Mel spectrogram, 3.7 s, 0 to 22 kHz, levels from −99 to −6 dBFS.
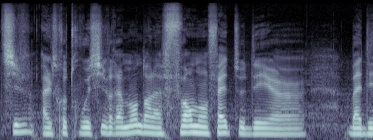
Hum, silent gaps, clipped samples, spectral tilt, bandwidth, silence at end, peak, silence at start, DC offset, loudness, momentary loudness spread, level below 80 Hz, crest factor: none; none; under 0.1%; -5 dB/octave; over 20 kHz; 0 s; -10 dBFS; 0 s; under 0.1%; -27 LUFS; 8 LU; -62 dBFS; 18 dB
